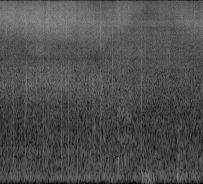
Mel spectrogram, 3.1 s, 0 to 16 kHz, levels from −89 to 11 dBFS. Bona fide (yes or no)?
no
